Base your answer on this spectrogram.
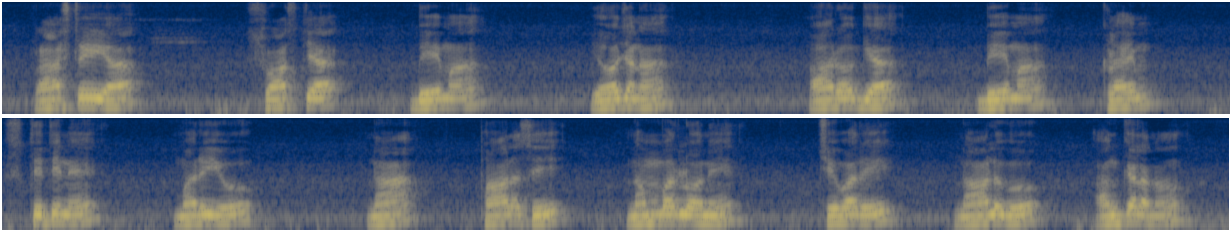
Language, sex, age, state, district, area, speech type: Telugu, male, 60+, Andhra Pradesh, Krishna, urban, read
